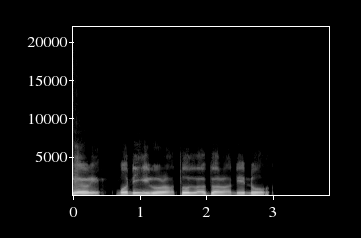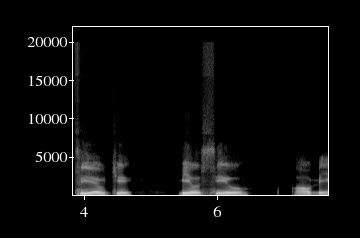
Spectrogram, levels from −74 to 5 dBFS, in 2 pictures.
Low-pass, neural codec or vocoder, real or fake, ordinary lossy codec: 19.8 kHz; autoencoder, 48 kHz, 32 numbers a frame, DAC-VAE, trained on Japanese speech; fake; Opus, 32 kbps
